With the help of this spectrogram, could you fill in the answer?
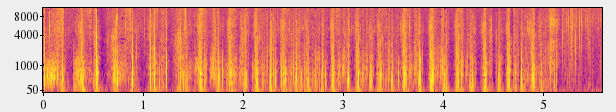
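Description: Long nails and fingertips rapidly scratch and tap the tops of the two silver capsules of a small metal X/Y stereo microphone on a white stand. The result is a dense stream of close, muffled scratching and tapping bursts with a low, thumpy body and little high end, easing off quietly in the last half second.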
